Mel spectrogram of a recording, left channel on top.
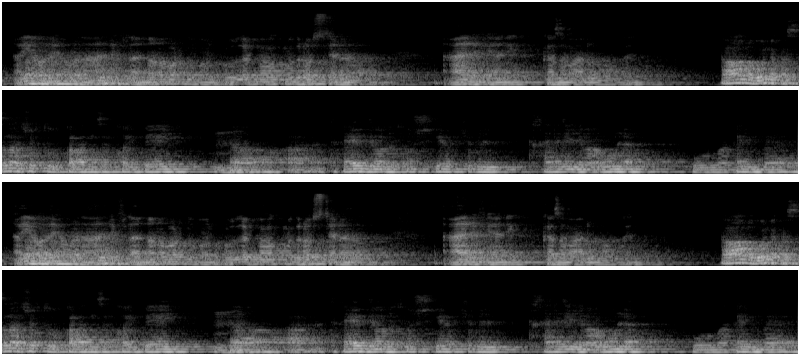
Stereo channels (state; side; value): normal; both; correlation 0.78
